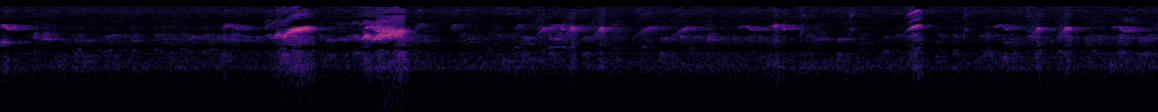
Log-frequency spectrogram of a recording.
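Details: Gouldian finch (red head, purple breast, green back) of a pair ready to breed, during courtship dance, giving thin, high chirps, with two brighter notes close together and scattered soft ticks over a steady background hum.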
